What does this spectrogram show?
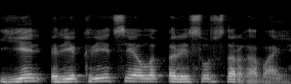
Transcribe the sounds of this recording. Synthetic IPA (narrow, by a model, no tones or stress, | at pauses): je̞lɾʲe̞kɾʲat̪sɨjalˠəqɾʲesuɾst̪ɑɾʁɑ̰bɑ̰j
